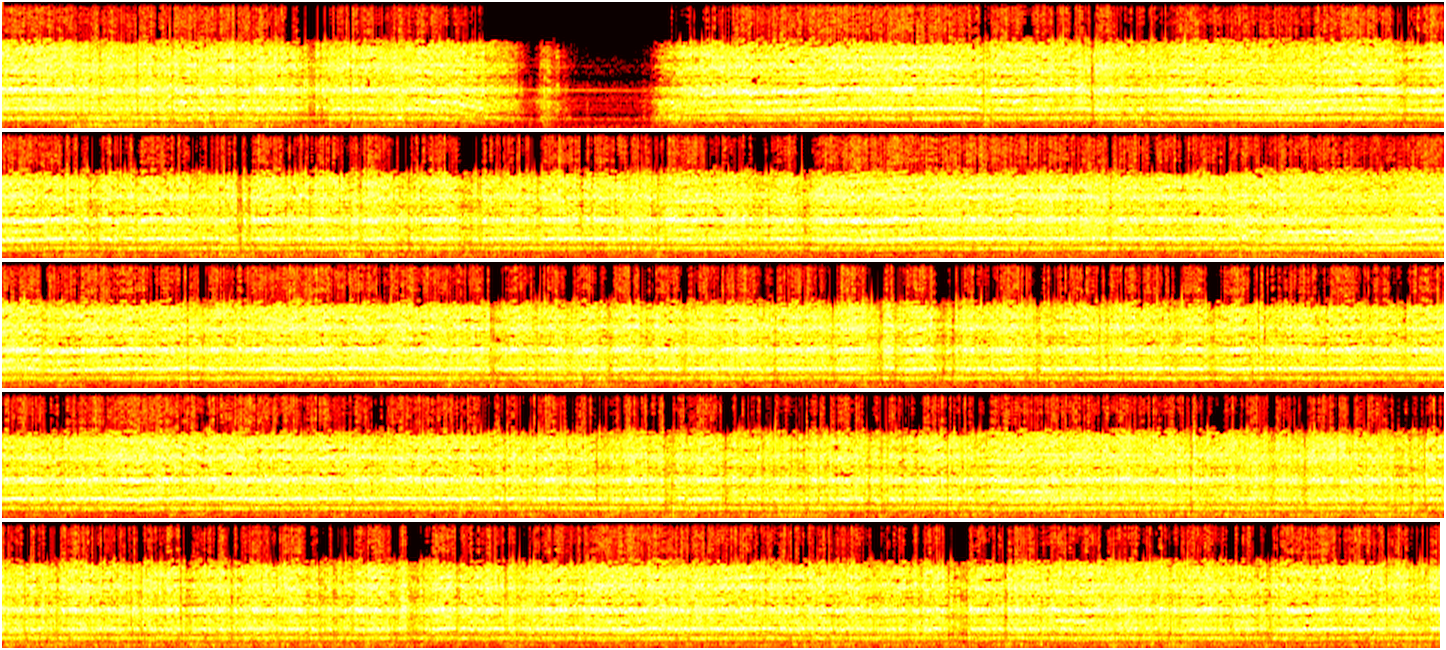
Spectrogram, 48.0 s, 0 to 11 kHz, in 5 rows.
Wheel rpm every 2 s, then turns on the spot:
230, 140, 150, 230, 220, 230, 230, 230, 230, 220, 230, 230, 230, 230, 230, 230, 230, 230, 230, 230, 230, 230, 230, 230.
none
